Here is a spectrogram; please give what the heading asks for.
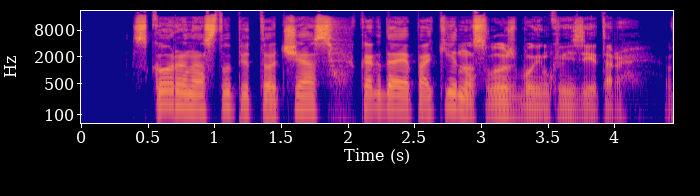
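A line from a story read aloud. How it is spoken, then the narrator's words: Sigh. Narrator (Russian): вздохнул он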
